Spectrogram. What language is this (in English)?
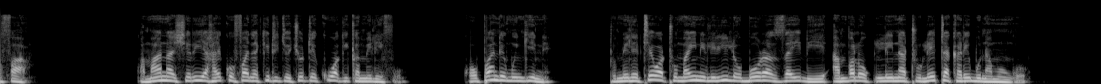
Swahili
